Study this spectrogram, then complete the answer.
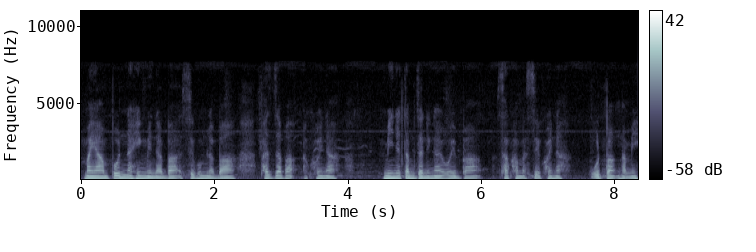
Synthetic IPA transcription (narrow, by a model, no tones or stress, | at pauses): mɐjampunːɐɦiŋminɐbɐsiɡumlɐbɐpʰɐzɐbaːkʰojnɐ | minɐtɐmzɐniŋajojbɐ | sakʰɐmɐsiɐkʰojnɐ | ut̚baŋamːi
